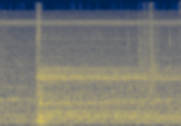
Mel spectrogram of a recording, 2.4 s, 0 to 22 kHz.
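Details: 2014 Itasca Impulse RV, rooftop Coleman AC unit that had been sitting in warm sun, cover removed. After a thump, a steady high-pitched whine holds at one pitch: a bad bearing in the fan motor, which is then replaced.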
